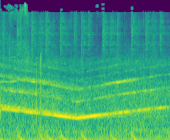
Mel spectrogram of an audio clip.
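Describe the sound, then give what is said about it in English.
Sirens from more than one police car wail steadily, pitch sliding down and then back up, loud over a low rumbling engine and road noise, as the police cars catch up to a van. “When Natasha checks the rearview mirror again, she sees the flashing lights of the cop car in the distance catching up to them. No, it's more than one cop car.”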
